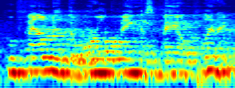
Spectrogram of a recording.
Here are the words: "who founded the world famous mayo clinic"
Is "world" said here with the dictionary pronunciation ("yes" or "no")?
yes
